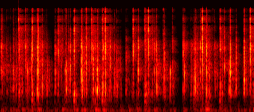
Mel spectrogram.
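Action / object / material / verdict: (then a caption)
tap / plastic computer keyboard / plastic / none. Long press-on nails and fingertips type in rapid key presses on a pink retro-style plastic computer keyboard with round keycaps. It makes a fast, bright, clicky clatter of short taps with almost no low end, broken by brief pauses between bursts.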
